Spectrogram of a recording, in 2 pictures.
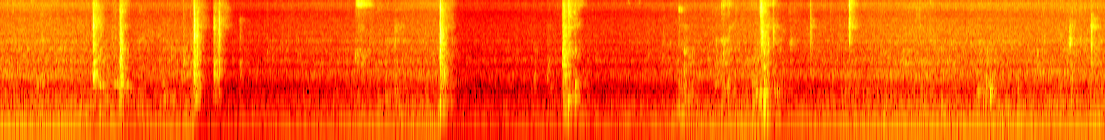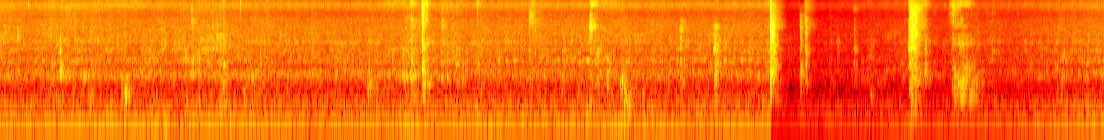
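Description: Diesel tractor engine running steadily while a backhoe bucket digs into brick and concrete rubble, with many sharp knocks and clatters of broken bricks and stones. The engine hum drops away briefly a few times.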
